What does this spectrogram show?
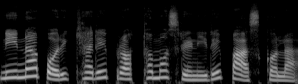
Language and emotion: Odia, neutral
